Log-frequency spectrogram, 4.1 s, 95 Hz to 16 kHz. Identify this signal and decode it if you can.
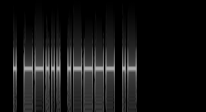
Morse code, heard as a keyed tone, about 22 wpm, 700 Hz. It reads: E71A
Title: Call Signs Repeated 3x - 22wpm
